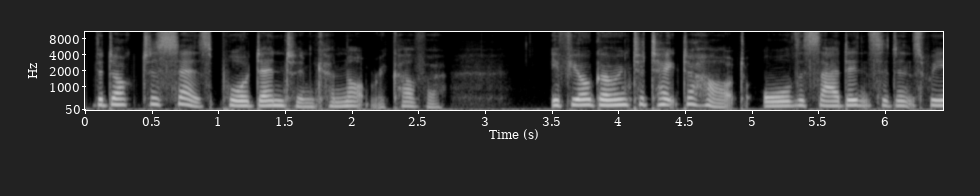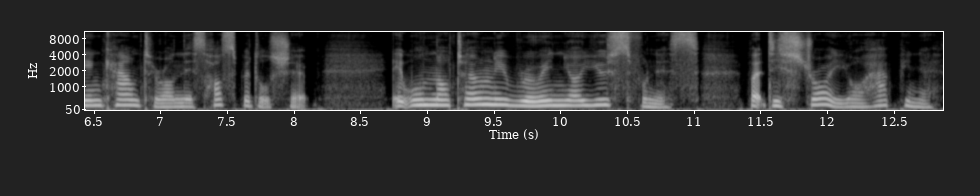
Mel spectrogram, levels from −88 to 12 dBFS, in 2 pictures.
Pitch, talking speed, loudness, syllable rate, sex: 200 Hz, 165 wpm, -19 LUFS, 5.0 syllables/s, female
